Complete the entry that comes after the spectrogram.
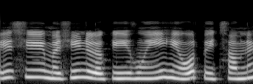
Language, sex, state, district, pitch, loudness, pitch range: Hindi, female, Bihar, West Champaran, 275 Hz, -12 LUFS, 265-310 Hz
